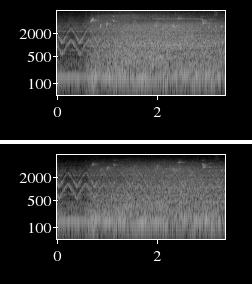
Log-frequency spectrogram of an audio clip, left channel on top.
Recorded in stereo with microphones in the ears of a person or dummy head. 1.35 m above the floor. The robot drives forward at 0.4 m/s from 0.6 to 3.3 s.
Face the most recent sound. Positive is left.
turn(degrees=25)  # may be behind; listen again after turning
